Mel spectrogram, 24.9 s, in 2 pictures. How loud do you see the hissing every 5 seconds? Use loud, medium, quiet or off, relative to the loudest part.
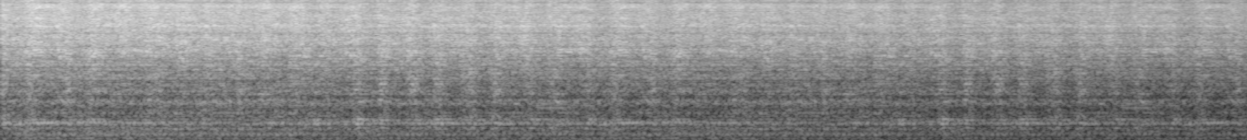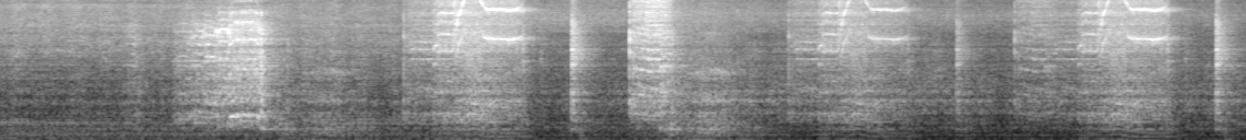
loud, loud, medium, medium, quiet.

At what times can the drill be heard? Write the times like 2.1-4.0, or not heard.
13.7-24.8.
